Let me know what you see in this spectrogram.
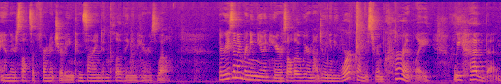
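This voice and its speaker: A woman talks at a fairly quick pace, with audible echo from the room. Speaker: home renovator giving a walk-through. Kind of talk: casual video walk-through. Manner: halting, with many fillers.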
